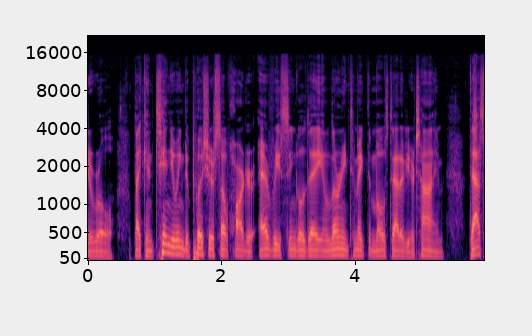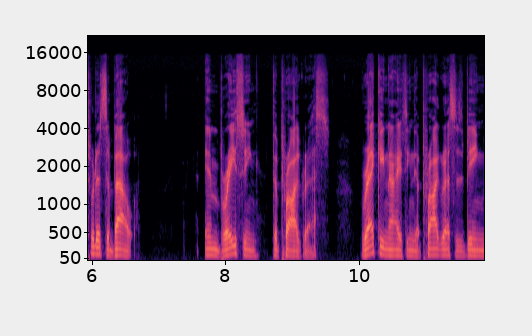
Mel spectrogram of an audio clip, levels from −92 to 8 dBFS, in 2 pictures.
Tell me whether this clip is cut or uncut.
uncut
